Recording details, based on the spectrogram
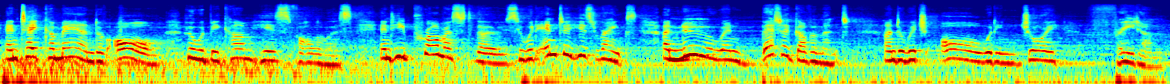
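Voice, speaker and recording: A woman giving a dramatized, scripted narration of a religious book in a solemn, deliberate, theatrical manner, her phrases often ending hushed. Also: mid-range voice. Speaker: audiobook narrator. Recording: music behind the voice. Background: background music.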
